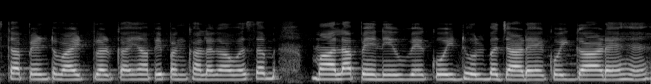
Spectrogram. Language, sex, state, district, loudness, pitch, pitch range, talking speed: Hindi, female, Bihar, Araria, -19 LUFS, 230 Hz, 225-240 Hz, 240 wpm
